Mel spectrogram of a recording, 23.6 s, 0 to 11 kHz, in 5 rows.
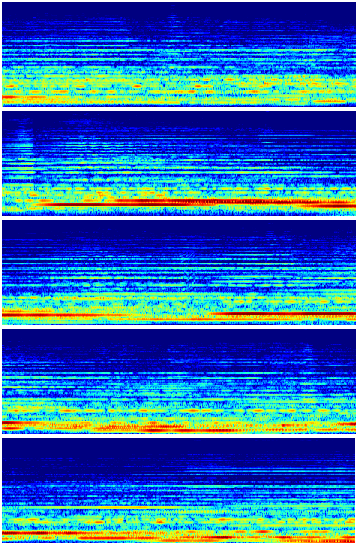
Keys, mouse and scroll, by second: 3.0-5.8 drag, 5.8 middle click, 6.8-11.9 drag, 11.9-14.4 middle drag, 14.4-19.9 drag, 19.9-21.5 middle drag, 21.5-23.5 drag.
